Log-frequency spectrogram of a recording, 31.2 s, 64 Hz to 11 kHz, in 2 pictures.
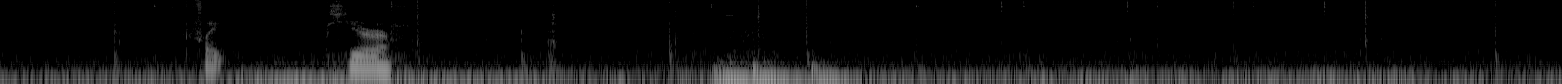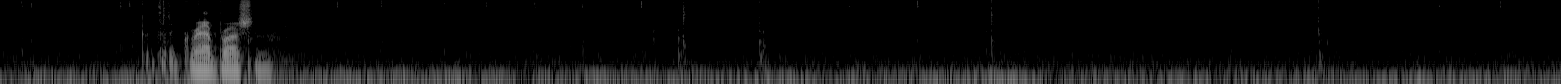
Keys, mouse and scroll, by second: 1.5 click, 4.1 middle click, 7.6 shift+middle click, 8.3 scroll up 1, 9.2 click, 10.2 click, 11.6 click, 12.5 click, 13.6 middle click, 15.8 click, 15.9 click, 16.8 click, 16.9 click, 17.2 middle click, 18.3 click, 20.5 click, 21.4 click, 22.4 middle click, 24.1 click, 25.1 scroll down 1, 25.5 middle click, 30.0 click.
